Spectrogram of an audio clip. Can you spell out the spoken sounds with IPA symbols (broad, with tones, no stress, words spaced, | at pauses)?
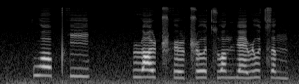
kwɔ˦ pʰi˦ | ɻɑ˦ʊ̯ʈ͡ʂʰɻ̩˨˩ʈ͡ʂo˥˨ʊ̯ t͡swɔ˥˨n̪ɥɛ˨˦ɻu˥˨ t͡sɤ˥˨ŋ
